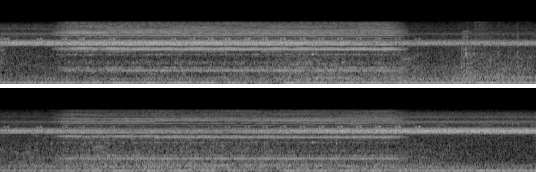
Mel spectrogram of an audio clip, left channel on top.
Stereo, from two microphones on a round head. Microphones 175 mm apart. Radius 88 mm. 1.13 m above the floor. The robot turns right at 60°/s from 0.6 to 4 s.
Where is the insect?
15° left; by 5.4 s 140° right.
